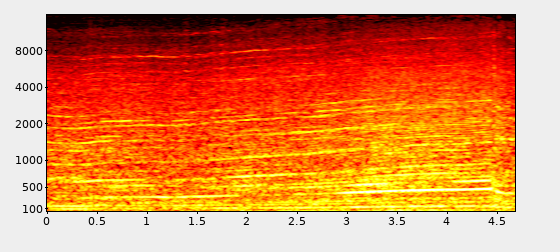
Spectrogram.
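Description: A race car engine in rFactor 2 at the Oschersleben circuit holds a steady loud drone, its pitch climbing gradually through the gears before dropping abruptly at a shift near the end.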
